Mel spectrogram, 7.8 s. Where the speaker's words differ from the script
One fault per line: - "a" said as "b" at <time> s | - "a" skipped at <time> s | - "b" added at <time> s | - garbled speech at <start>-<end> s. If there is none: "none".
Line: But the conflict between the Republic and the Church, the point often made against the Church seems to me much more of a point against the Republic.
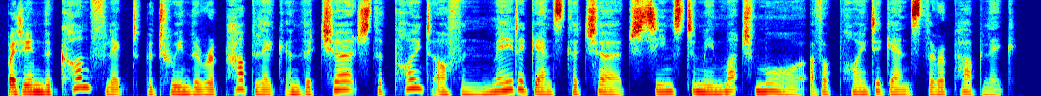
- "in" added at 0.2 s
